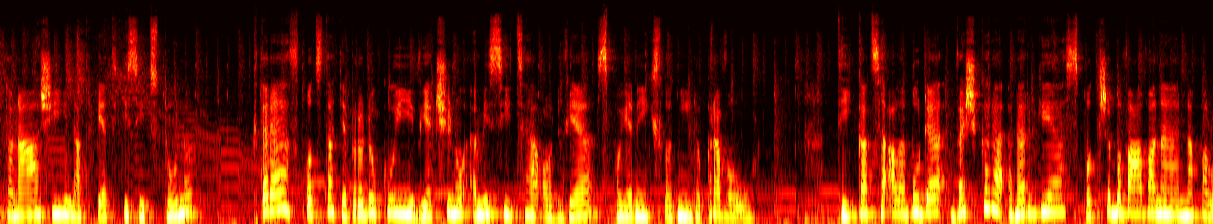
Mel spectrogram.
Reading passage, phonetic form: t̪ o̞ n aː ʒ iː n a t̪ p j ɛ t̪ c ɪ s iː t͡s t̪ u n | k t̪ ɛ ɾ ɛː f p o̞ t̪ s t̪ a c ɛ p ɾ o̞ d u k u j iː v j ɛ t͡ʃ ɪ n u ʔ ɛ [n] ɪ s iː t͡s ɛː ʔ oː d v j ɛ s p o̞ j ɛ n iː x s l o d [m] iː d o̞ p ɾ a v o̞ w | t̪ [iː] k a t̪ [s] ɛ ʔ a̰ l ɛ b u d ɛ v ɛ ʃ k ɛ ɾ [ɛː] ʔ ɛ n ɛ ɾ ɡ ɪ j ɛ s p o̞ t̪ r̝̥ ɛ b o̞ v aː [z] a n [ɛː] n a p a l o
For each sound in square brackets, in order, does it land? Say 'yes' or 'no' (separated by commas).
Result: no, no, yes, yes, yes, no, yes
